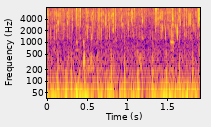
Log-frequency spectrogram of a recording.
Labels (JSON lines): {"label": "biophony, crackle", "recorder": "SoundTrap 600"}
